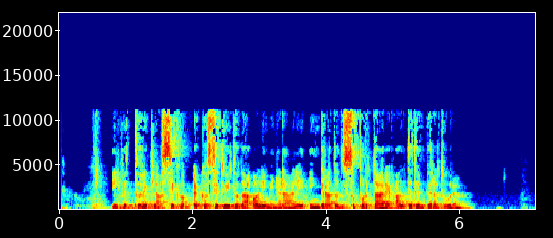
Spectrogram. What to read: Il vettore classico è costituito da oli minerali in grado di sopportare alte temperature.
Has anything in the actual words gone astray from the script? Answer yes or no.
no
